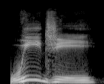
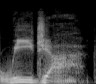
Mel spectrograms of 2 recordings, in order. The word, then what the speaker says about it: Ouija: okay let's start here Ouiji or Ouija that's the question well it was originally made to be pronounced Ouija however because because we've been saying in our po pop culture for so long as Ouija it's acceptable now as part of our lexicon to say Ouija you'll probably hear me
